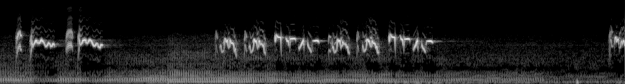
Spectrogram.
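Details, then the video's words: Sooty-headed bulbul singing loudly with varied phrases, used as a lure: a few chirps, then a long rapid run of chattering notes, over a low background hum. "Suara Burung Kutilang Gacor FULL VARIASI"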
